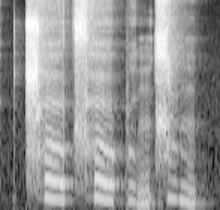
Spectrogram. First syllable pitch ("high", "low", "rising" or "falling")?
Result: falling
